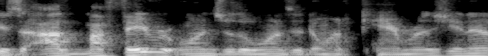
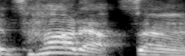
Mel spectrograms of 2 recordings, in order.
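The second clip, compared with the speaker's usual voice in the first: higher-pitched put-on lady voice; 8 semitones higher, 3 dB louder than usual. Retelling ordering a drink while still talking like a lady. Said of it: "I was talking like a lady".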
